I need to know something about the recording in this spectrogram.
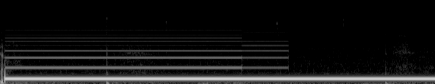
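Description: Steady sine-wave test tone from Ableton Live, held at the edge of clipping. For the first three seconds or so a faint distorted edge of added overtones rides on it, then they drop out and the clean pure tone carries on alone.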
